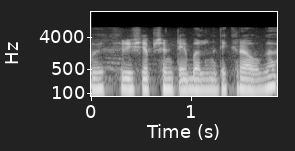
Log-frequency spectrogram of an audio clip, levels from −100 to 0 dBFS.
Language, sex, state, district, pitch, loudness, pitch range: Hindi, male, Uttar Pradesh, Hamirpur, 130 Hz, -18 LUFS, 125-135 Hz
